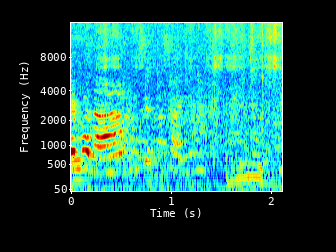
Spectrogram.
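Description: Speech only: a voice trailing off in the first half second, then quieter background voices with one brief call near the end.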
